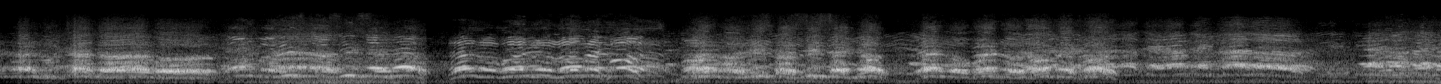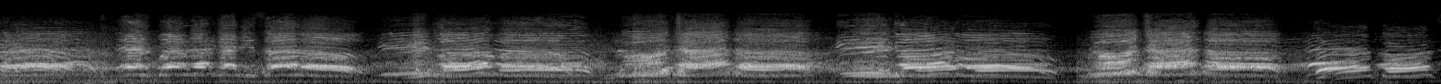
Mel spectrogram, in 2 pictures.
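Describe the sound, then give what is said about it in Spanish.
A large crowd of about 7,000 marchers chants slogans in unison throughout, loud rhythmic shouted phrases repeating in bursts with brief pauses between them, at a protest march demanding justice over the disappearance of the normalista students on the night of 26 September 2014. “A lo largo de la manifestación, 7,000 participantes recordaron los hechos de la noche del 26 de septiembre de 2014 al realizar consignas para exigir justicia y castigo a quienes resulten involucrados en la desaparición de los estudiantes normalistas.”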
